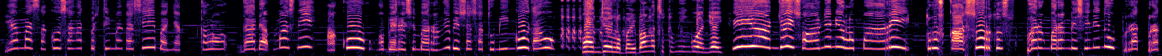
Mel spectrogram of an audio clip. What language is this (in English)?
Indonesian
